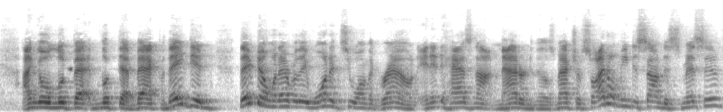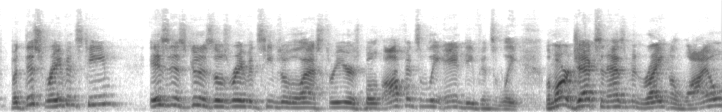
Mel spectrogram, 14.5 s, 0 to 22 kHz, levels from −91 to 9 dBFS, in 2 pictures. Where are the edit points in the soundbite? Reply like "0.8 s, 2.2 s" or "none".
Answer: 7.3 s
